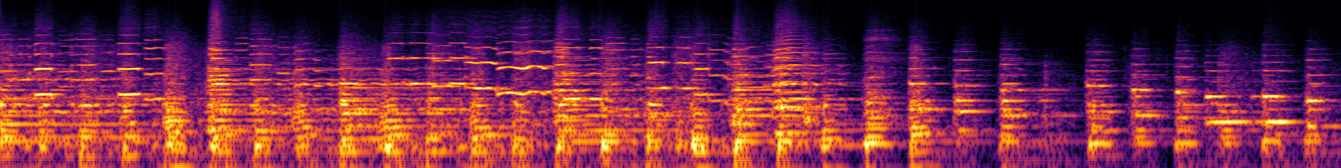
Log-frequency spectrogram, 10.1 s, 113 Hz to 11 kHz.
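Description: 1928 jazz dance-band fox-trot played from a 78 rpm shellac record: the full band with brass plays, thinning about six seconds in to a lighter passage over a steady beat.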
